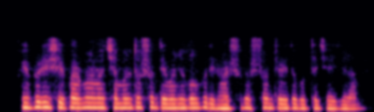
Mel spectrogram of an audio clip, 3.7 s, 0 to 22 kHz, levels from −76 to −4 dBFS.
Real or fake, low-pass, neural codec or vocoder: fake; 5.4 kHz; codec, 16 kHz in and 24 kHz out, 1 kbps, XY-Tokenizer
